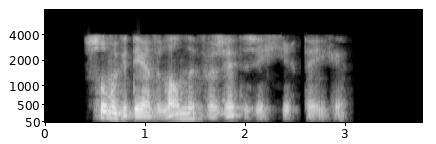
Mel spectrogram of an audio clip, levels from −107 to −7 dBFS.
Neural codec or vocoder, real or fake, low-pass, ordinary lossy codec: none; real; 7.2 kHz; AAC, 16 kbps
